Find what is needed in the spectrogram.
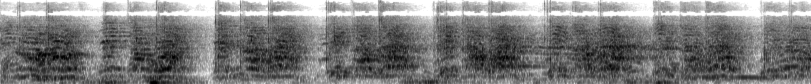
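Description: Wrestling crowd shouting and yelling, many voices overlapping at once.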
